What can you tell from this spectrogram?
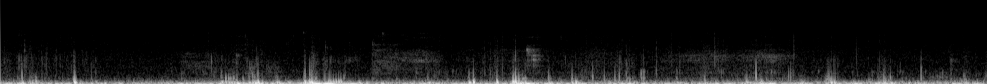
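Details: Active bowel sounds (borborygmi) from an adult woman's abdomen on day 2 of her period, during cramping abdominal pain on one side. Low irregular rumbling with soft clicks and a few brief gurgling bursts.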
